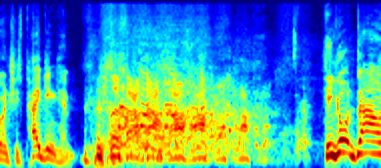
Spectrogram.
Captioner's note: people in room laughing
